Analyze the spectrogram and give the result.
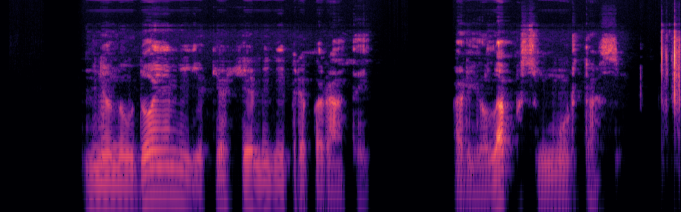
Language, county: Lithuanian, Kaunas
